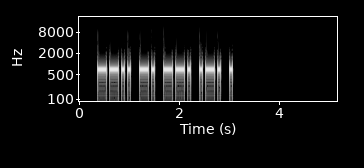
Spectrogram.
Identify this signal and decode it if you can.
Morse code, heard as a keyed tone, about 20 wpm, 700 Hz. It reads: ZNGRE
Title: Code Groups - 5 Letters - 20wpm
